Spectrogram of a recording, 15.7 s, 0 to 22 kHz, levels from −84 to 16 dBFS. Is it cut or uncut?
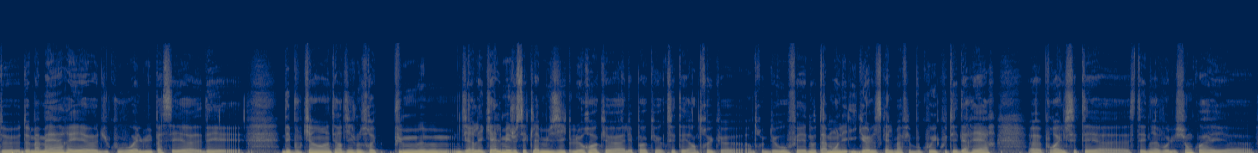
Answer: cut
